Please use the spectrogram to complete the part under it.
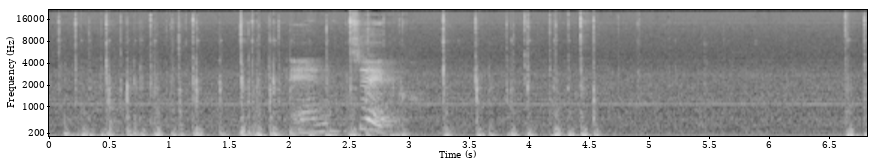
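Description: Keys clatter in quick uneven bursts on a computer keyboard close by, pausing briefly while a voice speaks, then resuming before a quieter stretch with a low steady hum.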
